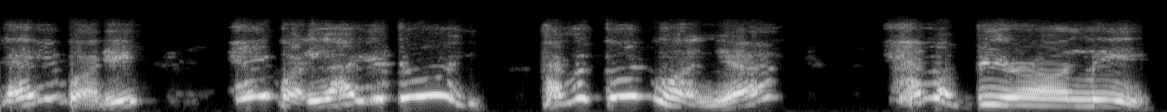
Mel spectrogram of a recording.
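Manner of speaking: squeaky, high-pitched Canadian parody; mock Canadian. Streamer mocking a local offering a beer, exaggerated Canadian falsetto. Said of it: "That's how they talk down here".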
